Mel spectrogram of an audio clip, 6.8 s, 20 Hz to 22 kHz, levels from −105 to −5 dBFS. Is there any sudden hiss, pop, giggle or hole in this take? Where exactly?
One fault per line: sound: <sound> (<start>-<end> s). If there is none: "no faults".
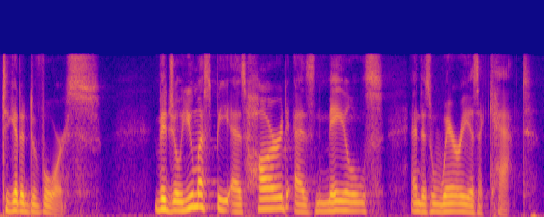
no faults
